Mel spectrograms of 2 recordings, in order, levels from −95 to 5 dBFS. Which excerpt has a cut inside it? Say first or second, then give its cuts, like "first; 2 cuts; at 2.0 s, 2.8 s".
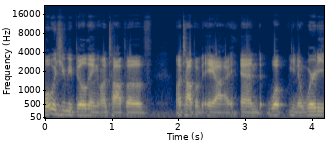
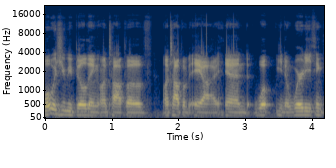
second; 1 cut; at 1.6 s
